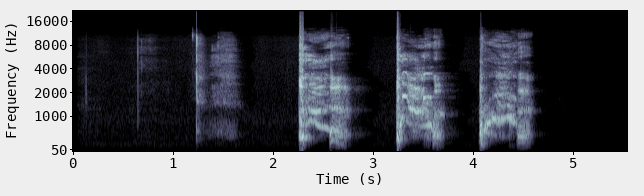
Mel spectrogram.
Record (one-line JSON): {"three_cough_length": "5.5 s", "three_cough_amplitude": 32768, "three_cough_signal_mean_std_ratio": 0.4, "survey_phase": "beta (2021-08-13 to 2022-03-07)", "age": "45-64", "gender": "Male", "wearing_mask": "No", "symptom_cough_any": true, "symptom_runny_or_blocked_nose": true, "symptom_sore_throat": true, "symptom_onset": "3 days", "smoker_status": "Never smoked", "respiratory_condition_asthma": true, "respiratory_condition_other": false, "recruitment_source": "Test and Trace", "submission_delay": "2 days", "covid_test_result": "Positive", "covid_test_method": "ePCR"}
